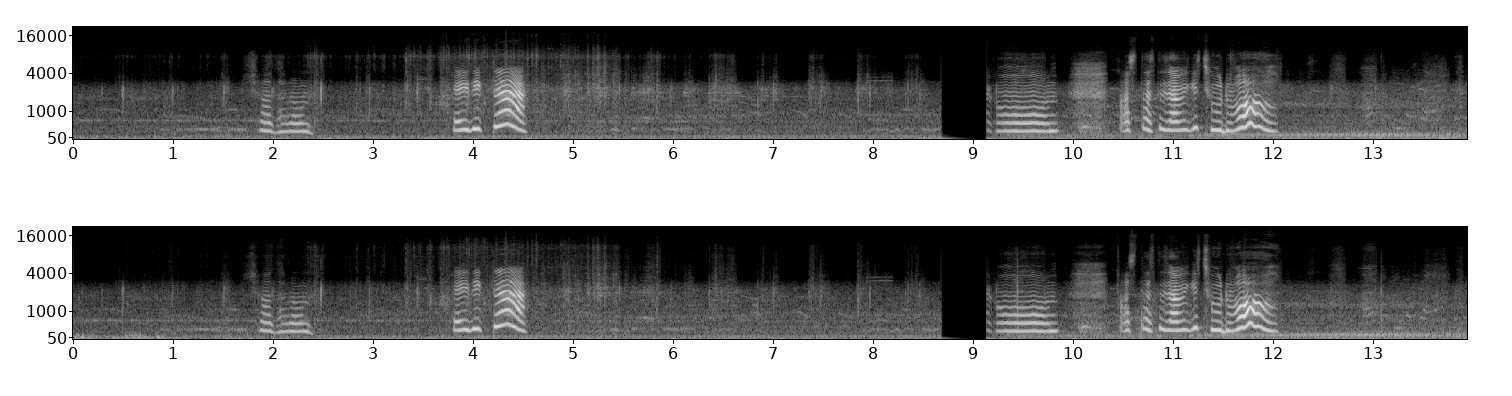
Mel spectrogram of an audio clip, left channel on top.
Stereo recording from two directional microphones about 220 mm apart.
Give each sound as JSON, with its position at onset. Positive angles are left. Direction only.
{"t": 1.8, "sound": "speech", "side_deg": 5}
{"t": 3.7, "sound": "speech", "side_deg": 5}
{"t": 5.1, "sound": "vehicle", "side_deg": 40}
{"t": 9.1, "sound": "speech", "side_deg": 0}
